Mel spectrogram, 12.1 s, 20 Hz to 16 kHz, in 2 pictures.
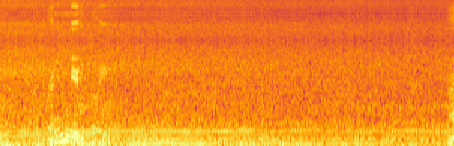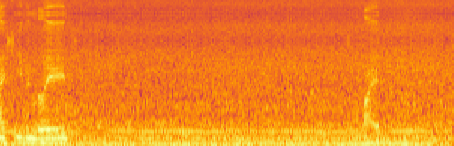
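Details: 1907 Westinghouse style 60677 tank fan, 60-cycle 100–110 V AC motor run on DC after restoration with rewiring and re-sealed windings. Steady low hum and even whir, no ticks or scraping. Other fans run in the room. Normal running.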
